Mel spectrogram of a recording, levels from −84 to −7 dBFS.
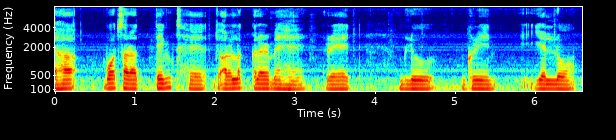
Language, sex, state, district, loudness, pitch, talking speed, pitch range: Hindi, male, Arunachal Pradesh, Longding, -19 LUFS, 115 Hz, 145 wpm, 110-120 Hz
